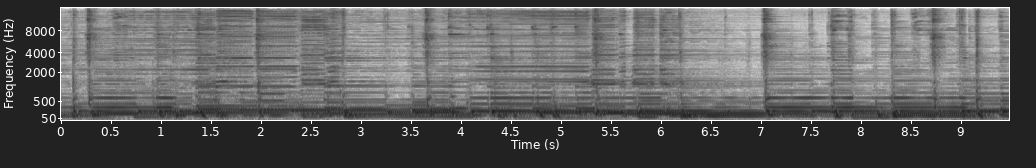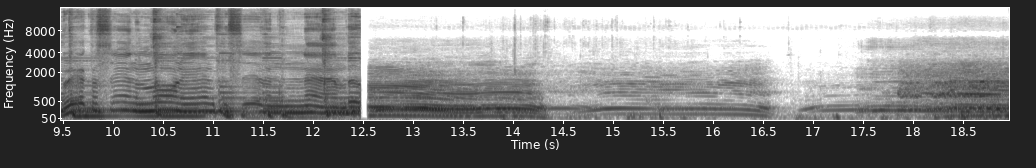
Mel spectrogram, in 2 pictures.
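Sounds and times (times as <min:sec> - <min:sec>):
harmonica: 0:00.0 - 0:12.5
acoustic guitar: 0:00.0 - 0:12.6.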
